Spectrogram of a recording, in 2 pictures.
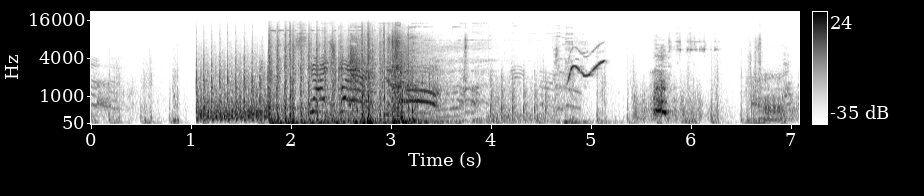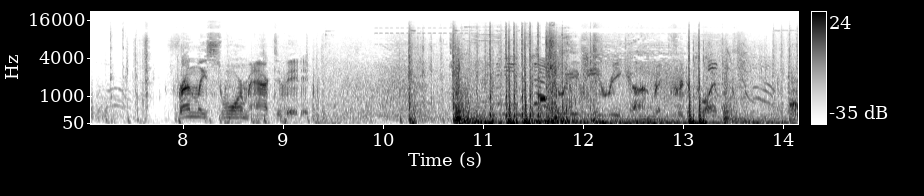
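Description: Rapid rifle fire rattles in bursts.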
